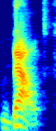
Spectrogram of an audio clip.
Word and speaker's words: doubt: Uh there are a lot of words in English where they have a B but the B is silent. One of them is doubt. For example, doubt.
